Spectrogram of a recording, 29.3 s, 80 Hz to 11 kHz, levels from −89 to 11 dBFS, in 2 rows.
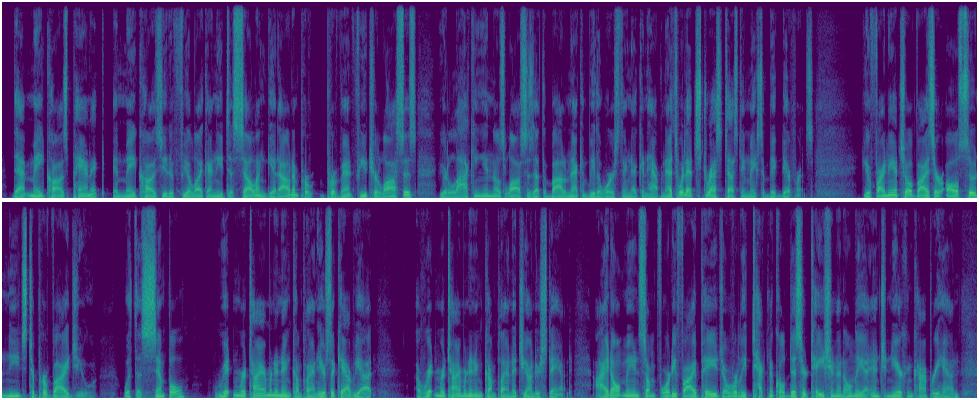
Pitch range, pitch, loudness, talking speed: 95-115 Hz, 105 Hz, -25 LUFS, 190 wpm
